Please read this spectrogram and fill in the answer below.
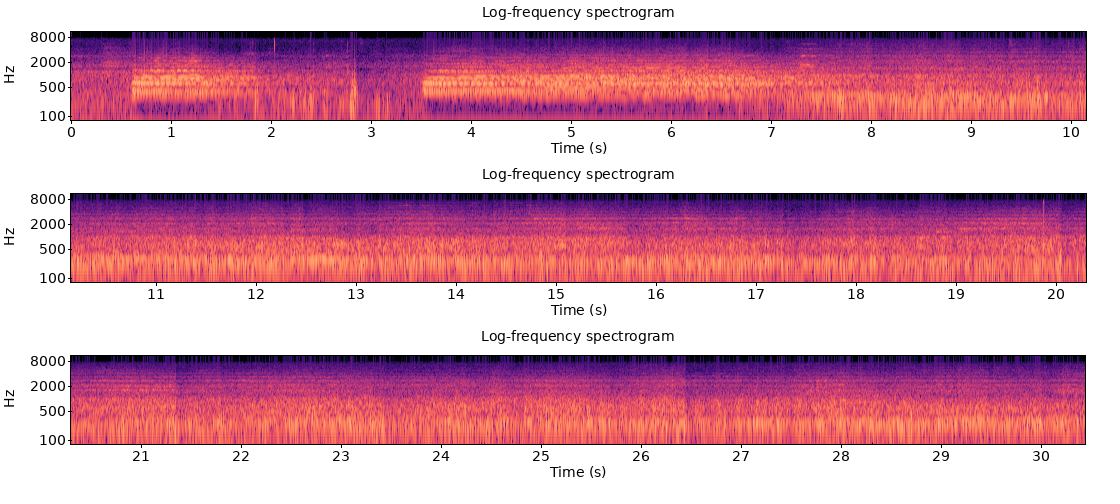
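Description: Norfolk Southern diesel freight locomotive's horn blowing twice for a grade crossing, a blast of about three seconds and then a longer one of about four. After it, the passing freight train makes a steady loud rumble.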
